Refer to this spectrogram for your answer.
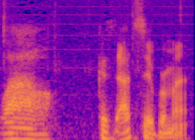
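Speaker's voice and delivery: hushed, soft wondering voice; quiet awe. Retold or imitated. Starfire silently seeing Superman's face, soft and hushed. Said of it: "Starfire going".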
